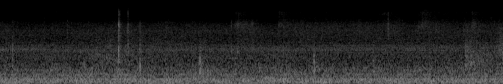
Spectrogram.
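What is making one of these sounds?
A crowd of children murmurs and chatters in a large echoing hall.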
